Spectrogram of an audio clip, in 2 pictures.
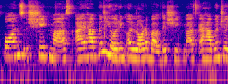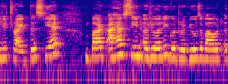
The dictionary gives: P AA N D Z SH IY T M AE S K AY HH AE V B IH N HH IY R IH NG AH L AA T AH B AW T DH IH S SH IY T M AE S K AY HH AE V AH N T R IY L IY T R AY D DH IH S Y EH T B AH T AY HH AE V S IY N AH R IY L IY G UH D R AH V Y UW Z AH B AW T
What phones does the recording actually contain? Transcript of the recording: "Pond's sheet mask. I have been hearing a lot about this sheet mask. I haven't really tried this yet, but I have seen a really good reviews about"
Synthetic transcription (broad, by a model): P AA N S SH IY T M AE S K AY HH AE V B IH N HH IY R IH NG AH L AA T AH B AW T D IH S SH IY T M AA S K AY HH AE V AH N T R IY L IY T R AY D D IH S Y EH T B AH T AY HH AE V S IY N AH R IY L IY G UH D R AH V Y UW Z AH B AW T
